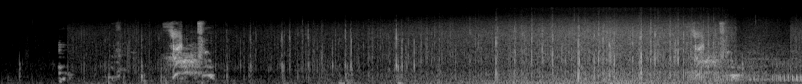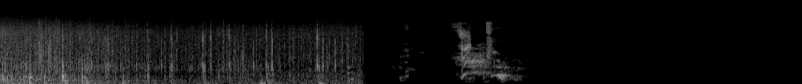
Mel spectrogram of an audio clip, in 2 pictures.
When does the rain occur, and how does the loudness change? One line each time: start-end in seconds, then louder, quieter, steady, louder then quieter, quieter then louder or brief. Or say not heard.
0.0-11.7 louder then quieter.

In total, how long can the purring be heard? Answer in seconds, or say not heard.
2 s.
